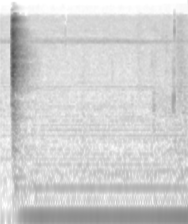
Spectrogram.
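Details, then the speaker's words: HVAC blower motor with one run-capacitor wire disconnected to simulate an open run capacitor: a click, then only a steady low electrical hum with no spin-up. The motor sits stalled but runs if spun by hand. "so it's just sitting there at home and you can spin it and it'll take off which is fairly characteristics of of capacitor problems"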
